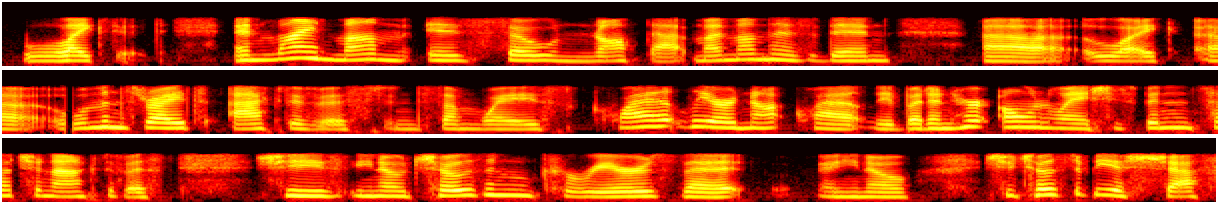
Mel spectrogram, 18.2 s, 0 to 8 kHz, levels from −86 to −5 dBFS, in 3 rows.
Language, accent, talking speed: English, American, 165 wpm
